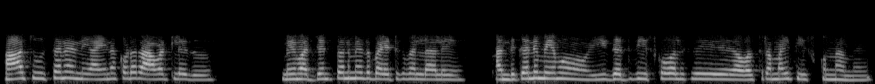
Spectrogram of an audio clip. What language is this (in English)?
Telugu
